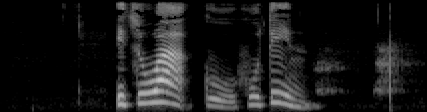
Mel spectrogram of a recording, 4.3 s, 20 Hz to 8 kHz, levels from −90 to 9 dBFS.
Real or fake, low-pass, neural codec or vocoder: real; 7.2 kHz; none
